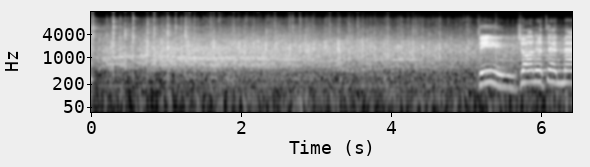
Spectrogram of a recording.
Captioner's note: audience applauding and cheering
